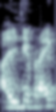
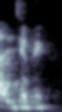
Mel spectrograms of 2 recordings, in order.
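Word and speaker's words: algebraic: अलजेब्राइक लिखा लेकिन बोलने का अलजेब्रिक।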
